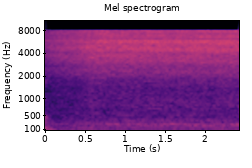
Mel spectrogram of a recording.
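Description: Steady, even hiss with no distinct tones, strongest in the upper range.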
